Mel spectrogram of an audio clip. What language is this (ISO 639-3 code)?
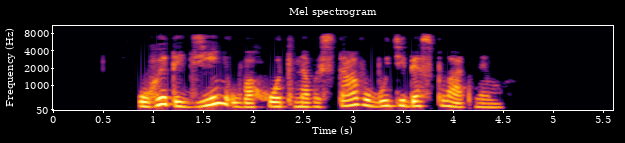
bel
